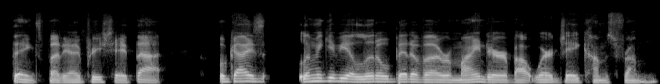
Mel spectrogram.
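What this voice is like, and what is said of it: Tired, lower, slower voice. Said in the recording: “my voice is lower and I'm going to talk a little slower because I'm just so tired”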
